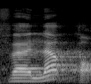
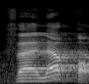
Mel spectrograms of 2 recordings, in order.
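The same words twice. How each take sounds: The two takes are said the same way.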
